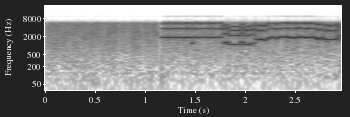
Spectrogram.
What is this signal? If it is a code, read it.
SSTV (slow-scan television), PD 290.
